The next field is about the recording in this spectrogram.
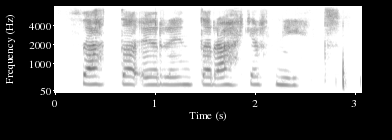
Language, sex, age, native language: Icelandic, male, 7, Icelandic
